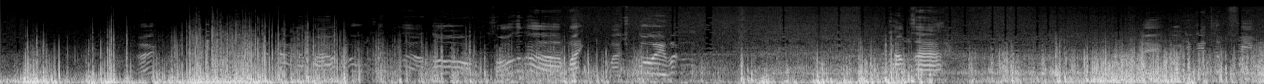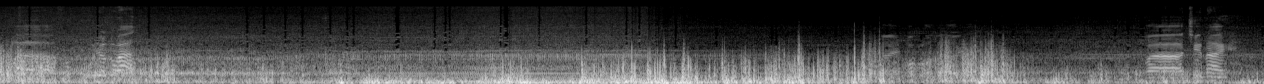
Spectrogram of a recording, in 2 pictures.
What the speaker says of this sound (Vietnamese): Với cái độ cao như này thì gió còn khủng khiếp hơn nữa.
